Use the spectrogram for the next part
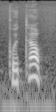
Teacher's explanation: we will link them as if they were one word. Then we are going to stress the second part.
